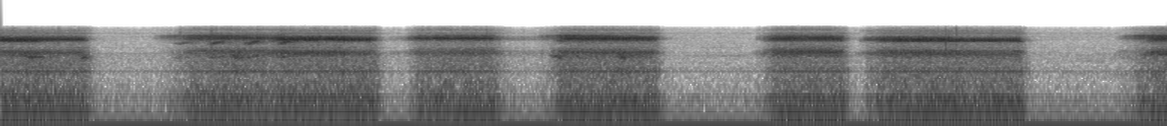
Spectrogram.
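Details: Several tree frogs in a pool at night, croaking in a near-continuous run of six raspy, droning bursts of uneven length, the gaps between them brief and irregular.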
